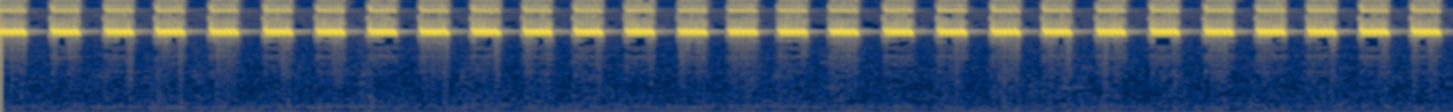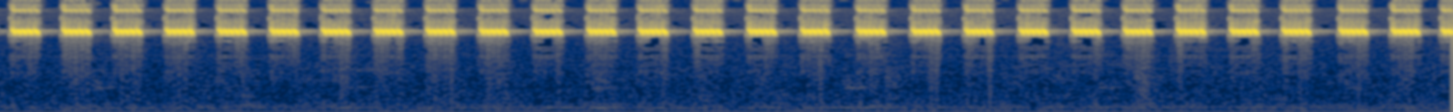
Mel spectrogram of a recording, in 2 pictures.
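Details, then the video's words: A male cricket's summer-evening chirping runs as a rhythmic, shrill pulse, close to four chirps each second, without pause for the whole stretch; the background is quiet and empty of other sounds. "Cricket Chirping Sound Effect"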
